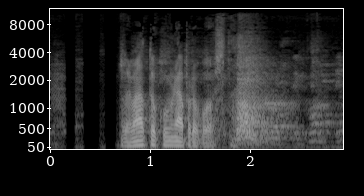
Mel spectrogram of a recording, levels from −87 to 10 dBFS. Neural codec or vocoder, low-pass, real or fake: vocoder, 48 kHz, 128 mel bands, Vocos; 10.8 kHz; fake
